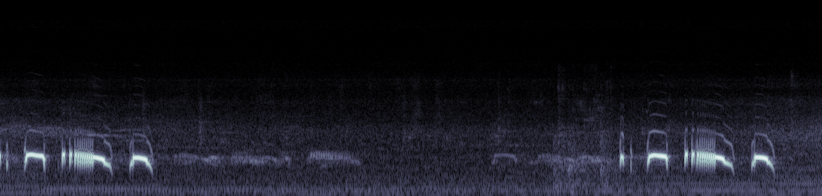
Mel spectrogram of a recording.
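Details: Spotted dove calling quickly to lure rivals, two phrases of about four arched, hollow coos, one opening and one near six seconds, separated by soft low murmuring coos and quiet rural background.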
